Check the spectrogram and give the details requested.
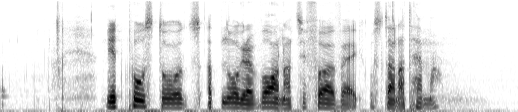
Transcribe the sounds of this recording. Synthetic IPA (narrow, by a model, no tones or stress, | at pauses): d̪̥eːt̪̚pʰoːst̪oːd̪sat̪noːɡɾavɑːɳat̪sɪfœːɾvɛ̰ːɡɔkst̪anːa̰t̪hɛmːa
